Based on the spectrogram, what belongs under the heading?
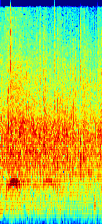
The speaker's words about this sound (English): Come on, everybody, give Janesville a round of applause.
